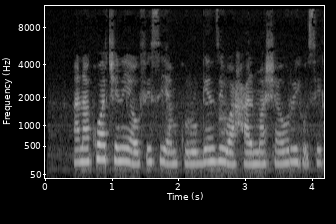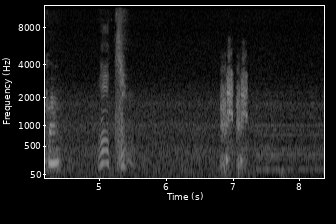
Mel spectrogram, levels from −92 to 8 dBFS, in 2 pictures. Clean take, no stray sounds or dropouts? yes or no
no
